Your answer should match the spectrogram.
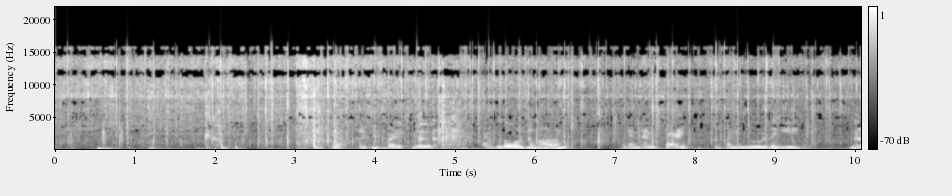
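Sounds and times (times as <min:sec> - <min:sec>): ginger sizzling in oil: 0:00.0 - 0:10.0
utensil scraping pan: 0:04.4 - 0:05.2.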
